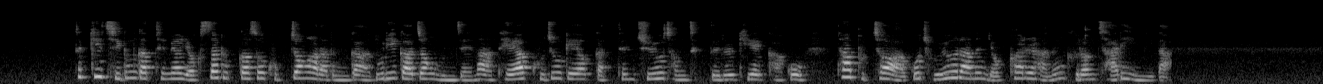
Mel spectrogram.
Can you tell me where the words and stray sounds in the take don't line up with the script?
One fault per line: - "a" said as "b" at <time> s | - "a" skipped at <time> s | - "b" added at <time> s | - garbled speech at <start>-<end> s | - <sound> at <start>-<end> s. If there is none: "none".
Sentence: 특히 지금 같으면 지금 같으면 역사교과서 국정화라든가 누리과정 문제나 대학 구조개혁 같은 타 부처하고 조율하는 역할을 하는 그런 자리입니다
- "지금 같으면" skipped at 1.9 s
- "주요 정책들을 기획하고" added at 6.4 s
